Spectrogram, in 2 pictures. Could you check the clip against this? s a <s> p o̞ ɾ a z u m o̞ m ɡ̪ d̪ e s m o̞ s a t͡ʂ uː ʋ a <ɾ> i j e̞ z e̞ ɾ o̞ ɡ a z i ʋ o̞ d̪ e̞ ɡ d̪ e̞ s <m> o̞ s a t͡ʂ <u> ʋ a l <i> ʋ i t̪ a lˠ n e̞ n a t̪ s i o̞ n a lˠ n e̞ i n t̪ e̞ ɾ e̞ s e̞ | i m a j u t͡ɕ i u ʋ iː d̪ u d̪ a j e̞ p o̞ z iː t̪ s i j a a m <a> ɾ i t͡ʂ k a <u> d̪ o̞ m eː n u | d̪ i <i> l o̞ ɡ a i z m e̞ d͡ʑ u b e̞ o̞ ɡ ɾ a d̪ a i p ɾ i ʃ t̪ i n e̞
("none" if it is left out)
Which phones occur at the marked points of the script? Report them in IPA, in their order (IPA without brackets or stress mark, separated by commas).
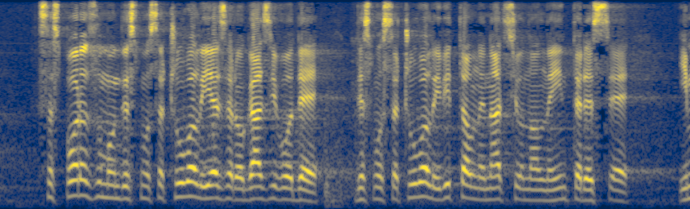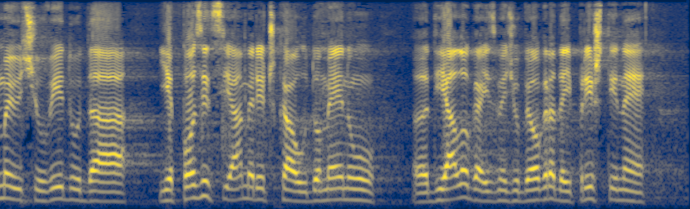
s, l, m, uː, i, e, u, a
